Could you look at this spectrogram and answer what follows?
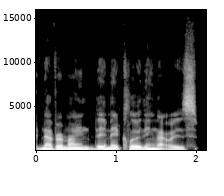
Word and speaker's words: NVRMND: But I think the best example of Witch House fashion, it's Nevermind. It's spelled like NVRMND, and it's an out-of-funk clothing line.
